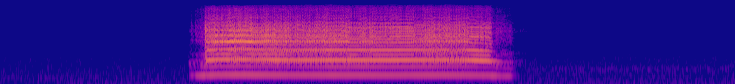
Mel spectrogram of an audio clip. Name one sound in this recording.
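A toy horn honks with a long, steady toot.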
